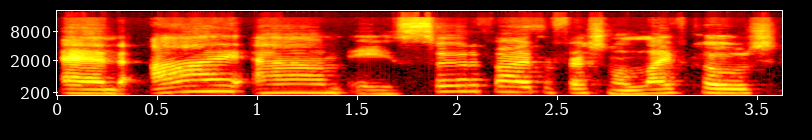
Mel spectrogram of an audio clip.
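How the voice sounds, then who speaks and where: Lively Bahamian woman life coach. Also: mid-range voice, a little slow. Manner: lively, laughing, emphatic and expressive. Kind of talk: casual podcast chat.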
